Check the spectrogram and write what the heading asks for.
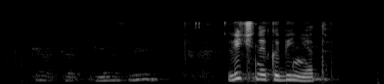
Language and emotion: Russian, neutral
